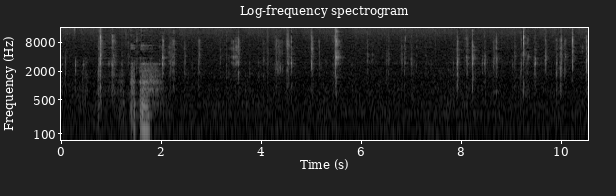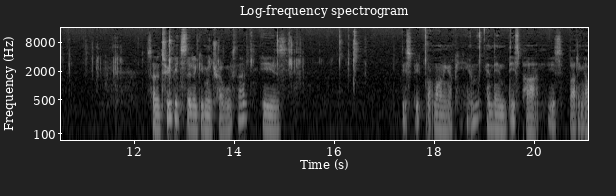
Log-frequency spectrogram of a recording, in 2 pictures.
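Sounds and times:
plastic parts clicking: 0.0 - 1.4, 2.0 - 17.9.

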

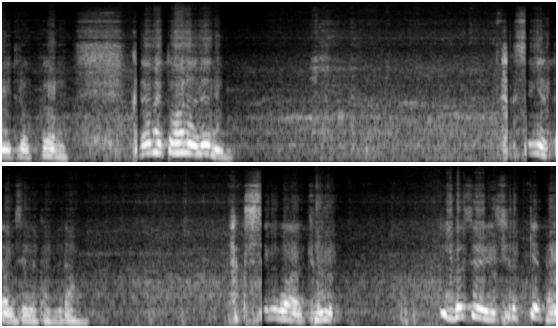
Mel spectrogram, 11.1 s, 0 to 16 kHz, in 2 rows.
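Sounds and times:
vehicle traffic rumble and hiss: 0.0 - 11.0.

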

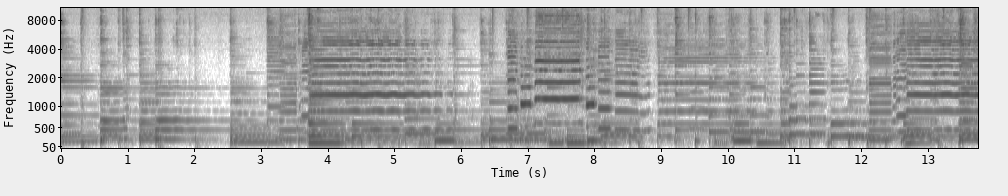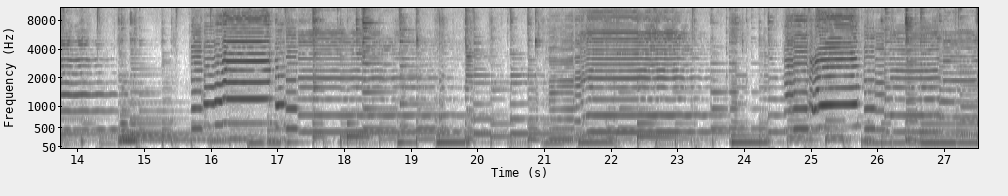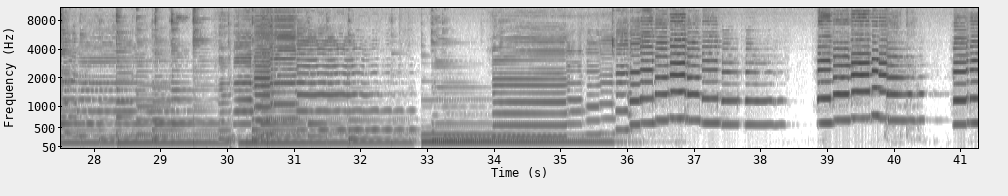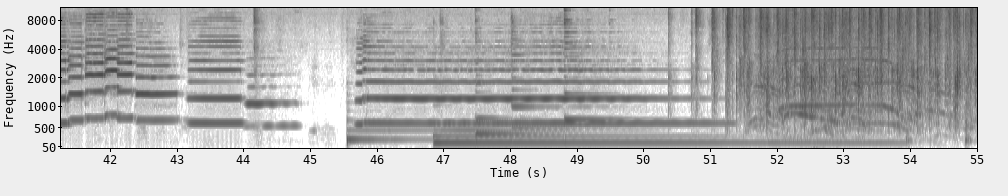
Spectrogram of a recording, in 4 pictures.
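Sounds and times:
jazzy saxophone melody: 0.0 - 55.0.

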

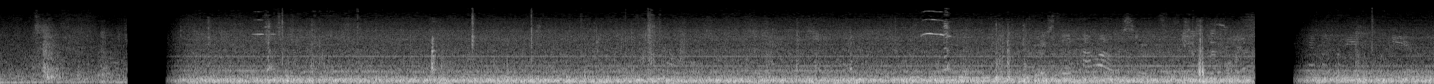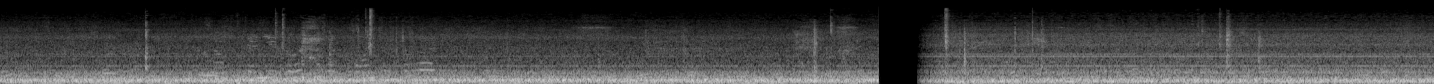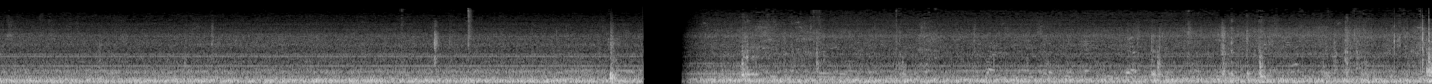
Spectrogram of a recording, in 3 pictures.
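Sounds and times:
airliner cabin drone: 0.0 - 43.0.

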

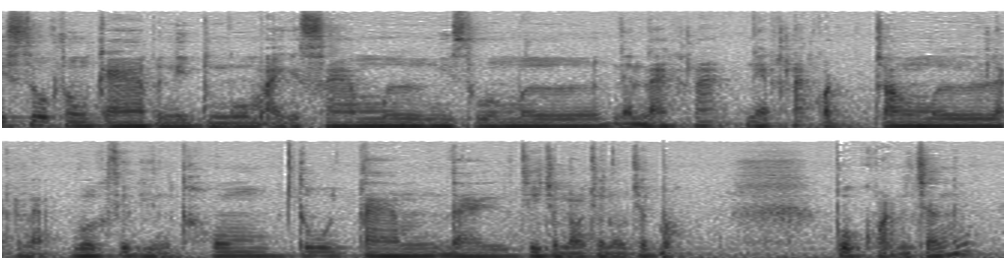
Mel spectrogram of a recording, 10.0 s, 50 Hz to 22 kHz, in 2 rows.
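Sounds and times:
man speaking in drawn-out syllables: 0.0 - 8.4.

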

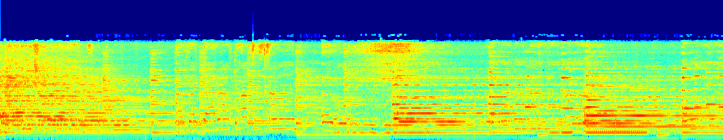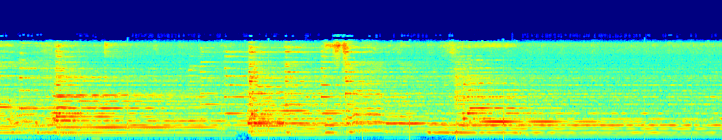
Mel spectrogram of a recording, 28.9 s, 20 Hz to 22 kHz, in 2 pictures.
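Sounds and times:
backing track: 0.0 - 28.9
guitar chords ringing: 0.0 - 28.9.

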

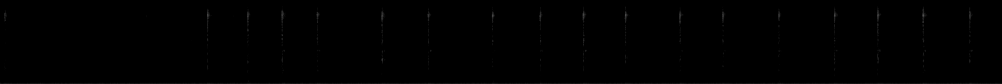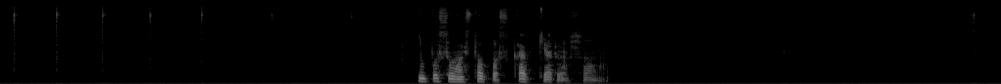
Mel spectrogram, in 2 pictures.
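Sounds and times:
faint even ticking: 0.0 - 14.2.

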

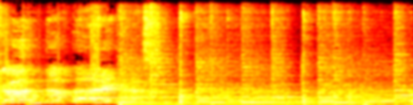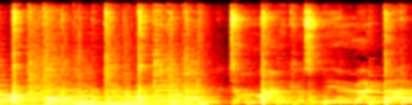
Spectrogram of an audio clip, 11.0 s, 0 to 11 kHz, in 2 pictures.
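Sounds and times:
ukulele strumming: 1.2 - 11.0
low bass notes: 1.6 - 8.5.

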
